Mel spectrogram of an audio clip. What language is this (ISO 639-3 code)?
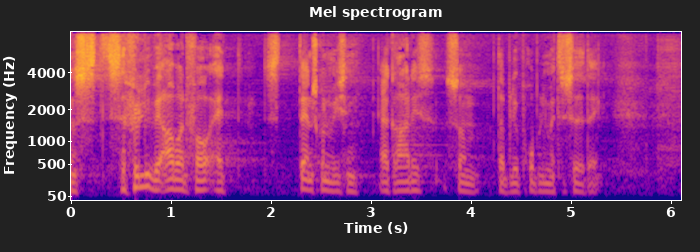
dan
